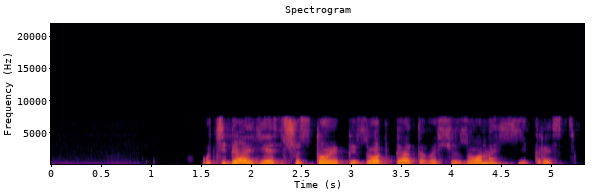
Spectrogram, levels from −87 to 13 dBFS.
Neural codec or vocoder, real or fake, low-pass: codec, 44.1 kHz, 7.8 kbps, Pupu-Codec; fake; 7.2 kHz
